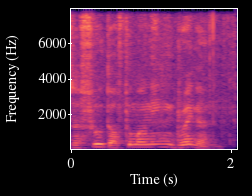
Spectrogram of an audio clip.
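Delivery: bad, fake put-on English accent. Listing the cards of a dragon deck, saying one english card name in a bad english accent. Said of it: "avec l'accent anglais".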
